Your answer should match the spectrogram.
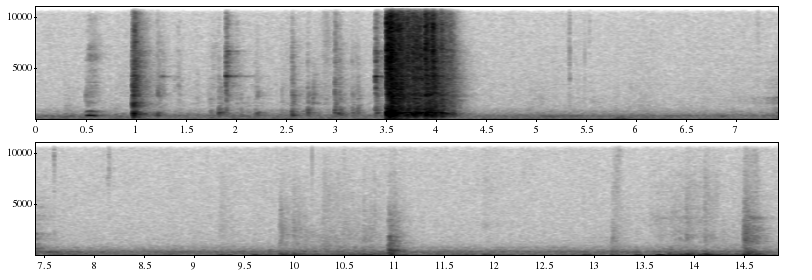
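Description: banging on a door

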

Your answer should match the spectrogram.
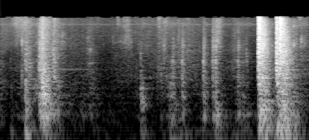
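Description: door banging shut

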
